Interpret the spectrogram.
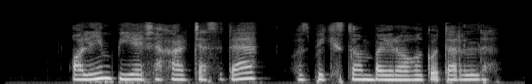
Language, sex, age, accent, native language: Uzbek, female, under 19, Toshkent shahri, Uzbek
